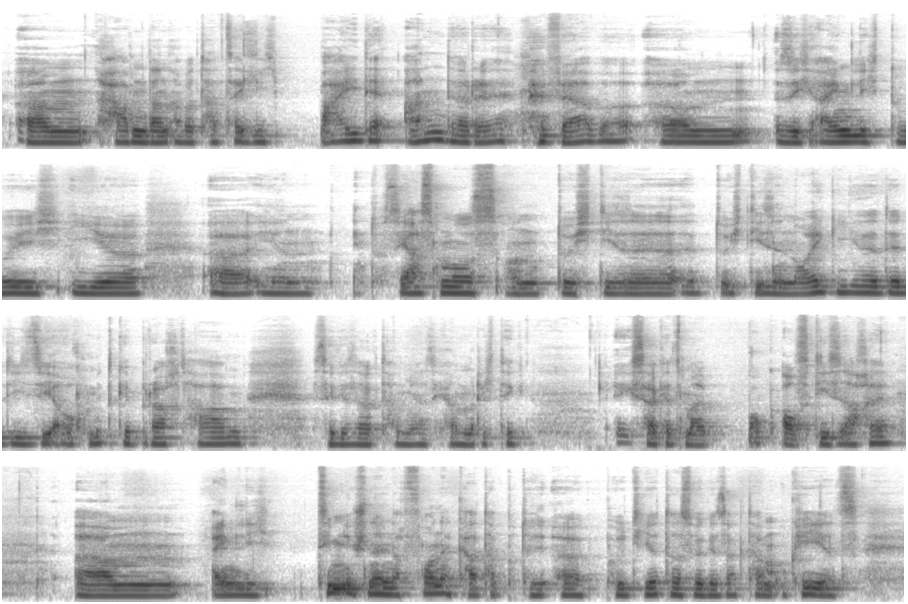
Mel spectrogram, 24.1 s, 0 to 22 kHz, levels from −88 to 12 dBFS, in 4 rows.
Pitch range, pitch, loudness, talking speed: 125-135 Hz, 130 Hz, -22 LUFS, 135 wpm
